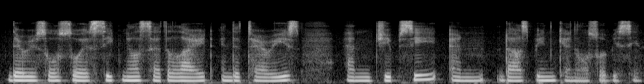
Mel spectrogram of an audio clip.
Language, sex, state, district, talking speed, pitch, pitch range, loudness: English, female, Nagaland, Kohima, 160 wpm, 180 Hz, 175-185 Hz, -17 LUFS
